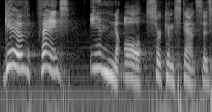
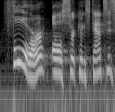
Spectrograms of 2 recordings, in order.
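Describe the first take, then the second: First: Slow, loud reading with "in" drawn out; emphatic, very slow "Give thanks in", preacher driving it home; stress on IN. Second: Loud, long "for", slow phrase; stress on FOR. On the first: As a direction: lean hard on "in", word by word. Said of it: "What's the preposition in our text?". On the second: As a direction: stretch "for" out forcefully to show the wrong word. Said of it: "It is not, definitively not". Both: Shown as a demonstration.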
